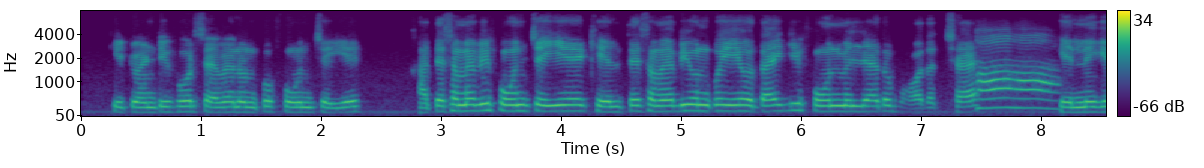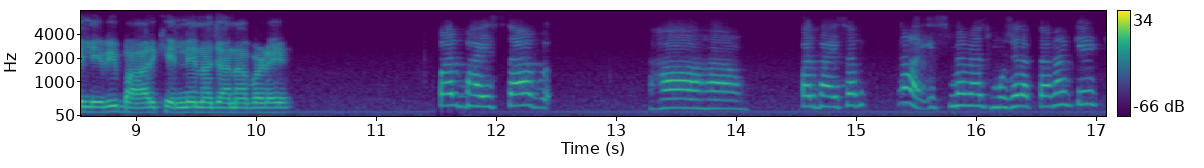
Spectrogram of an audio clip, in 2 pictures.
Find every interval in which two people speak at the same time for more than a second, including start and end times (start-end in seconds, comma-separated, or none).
none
